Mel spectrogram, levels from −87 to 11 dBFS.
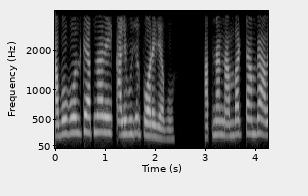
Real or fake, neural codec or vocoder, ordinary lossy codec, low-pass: fake; autoencoder, 48 kHz, 32 numbers a frame, DAC-VAE, trained on Japanese speech; none; 3.6 kHz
